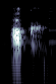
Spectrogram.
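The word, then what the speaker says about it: ஃ: This is called akh, and this is something like the pronunciation of akh. This is pronounced as akh, and it is a triangle of three small circles.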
